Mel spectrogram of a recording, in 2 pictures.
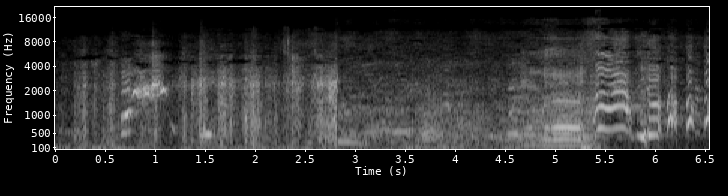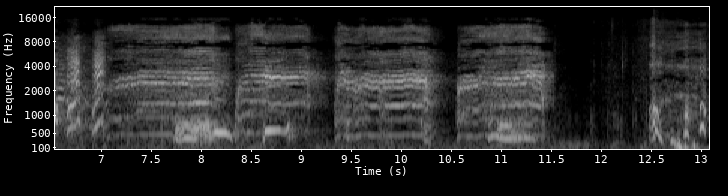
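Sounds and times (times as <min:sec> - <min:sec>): farm animal harsh cries: 0:07.0 - 0:11.6.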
